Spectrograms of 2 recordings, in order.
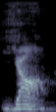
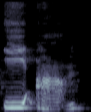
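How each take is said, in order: First: It is said as one syllable, yam. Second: It is said as two syllables, ee-am. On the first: The speaker calls it right. "It's one. It's yam" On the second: The speaker calls it wrong. "not eam, right? Two syllables"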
